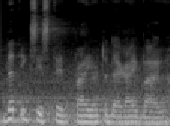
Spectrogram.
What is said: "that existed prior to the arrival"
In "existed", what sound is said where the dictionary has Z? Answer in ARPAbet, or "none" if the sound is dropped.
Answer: S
